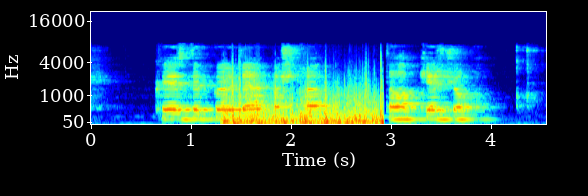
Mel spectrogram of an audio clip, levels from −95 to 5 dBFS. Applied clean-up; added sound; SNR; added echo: none; Wind; -4 dB; reverberation time 0.5 s.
